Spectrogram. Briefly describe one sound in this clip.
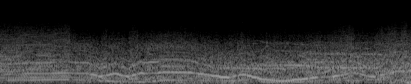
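Tyres skid and crunch over gravel.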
